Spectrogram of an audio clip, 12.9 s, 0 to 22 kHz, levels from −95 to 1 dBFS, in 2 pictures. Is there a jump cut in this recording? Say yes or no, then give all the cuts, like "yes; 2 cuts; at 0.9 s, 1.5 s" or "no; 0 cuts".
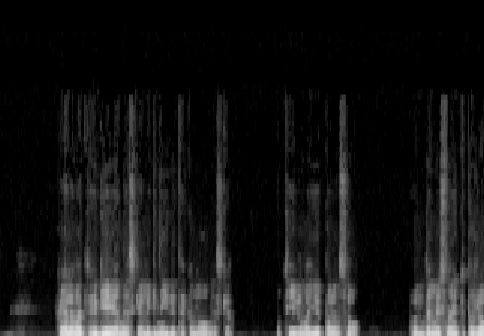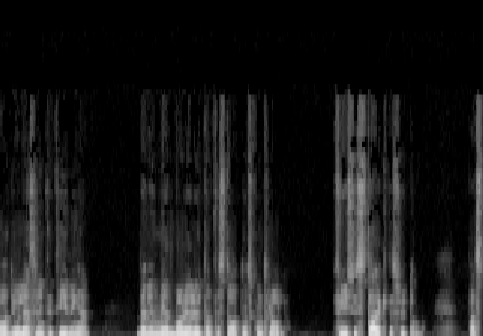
no; 0 cuts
